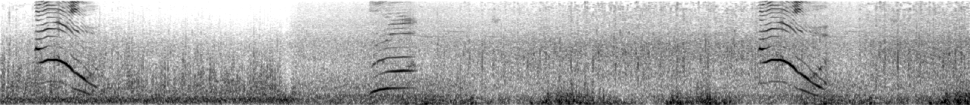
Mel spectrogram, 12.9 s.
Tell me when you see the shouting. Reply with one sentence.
You can hear the shouting from 0.5 to 1.4 s, from 4.9 to 5.5 s and from 10.1 to 11.1 s.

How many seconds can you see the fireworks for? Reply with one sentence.
The fireworks can't be heard in this clip.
